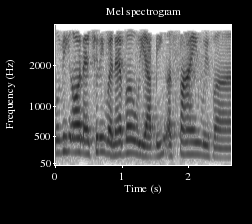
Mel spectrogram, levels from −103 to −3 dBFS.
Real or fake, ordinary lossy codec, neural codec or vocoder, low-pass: real; MP3, 24 kbps; none; 3.6 kHz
